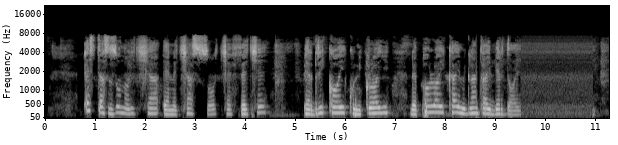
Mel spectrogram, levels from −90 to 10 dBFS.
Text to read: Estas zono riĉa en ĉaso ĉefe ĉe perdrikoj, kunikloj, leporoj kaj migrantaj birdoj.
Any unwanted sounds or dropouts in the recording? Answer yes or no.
no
